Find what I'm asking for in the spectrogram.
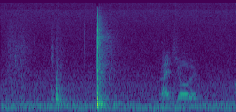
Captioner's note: objects clank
